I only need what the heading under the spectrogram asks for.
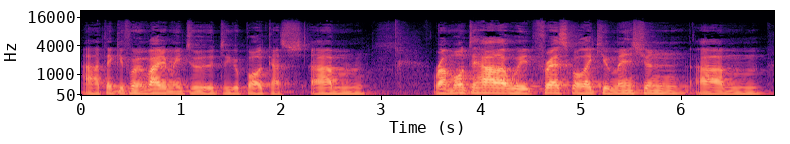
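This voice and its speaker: A middle-aged man from the Dominican Republic with a fairly low voice, talking as a guest on a business podcast. He speaks haltingly, restarting phrases and filling pauses as he works through his thoughts. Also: steady tone. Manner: halting, many fillers and restarts. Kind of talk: podcast interview.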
